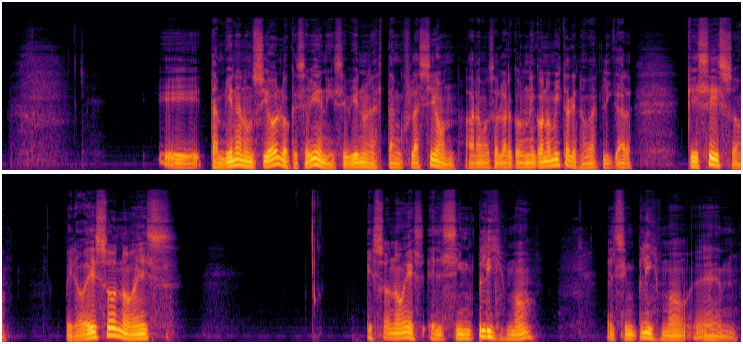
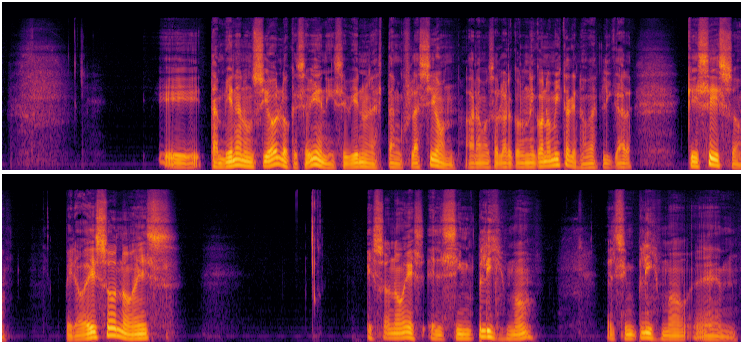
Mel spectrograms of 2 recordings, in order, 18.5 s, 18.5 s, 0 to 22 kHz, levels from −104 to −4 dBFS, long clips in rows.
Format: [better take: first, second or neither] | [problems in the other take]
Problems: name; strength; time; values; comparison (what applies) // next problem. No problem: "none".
second | muffled; slightly; fading above 1 kHz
